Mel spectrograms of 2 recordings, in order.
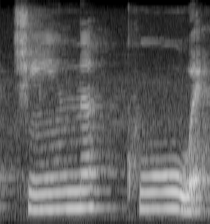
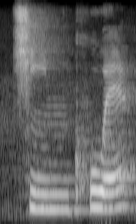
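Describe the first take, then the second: First: چینکوه stretched very slowly, falling at the end; very slow repeat. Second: چینکوه slow with rising end; slow model. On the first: Teacher repeating so students copy: چینکوه very slow. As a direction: drag out چینکوه syllable by syllable, then drop. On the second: Teacher first reading the number aloud: چینکوه slow. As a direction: say چینکوه slowly, lifting the end. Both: Shown as a demonstration. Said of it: "من میخونم از روی عددا".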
